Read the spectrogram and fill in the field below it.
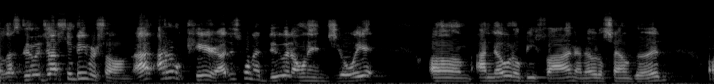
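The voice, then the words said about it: Alabama Southern accent. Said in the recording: “I'm from Alabama and I can't get rid of this accent.”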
